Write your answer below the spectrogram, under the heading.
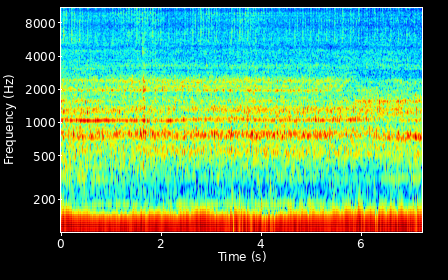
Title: Saleen supercharger rattling noise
